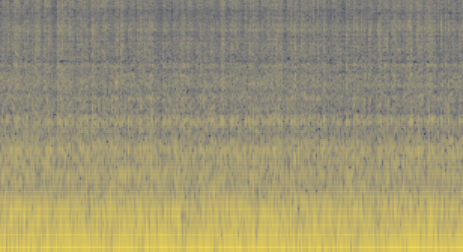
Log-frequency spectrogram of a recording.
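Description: Drag race cars' engines idling at the starting line, a loud, steady low rumble without revving.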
